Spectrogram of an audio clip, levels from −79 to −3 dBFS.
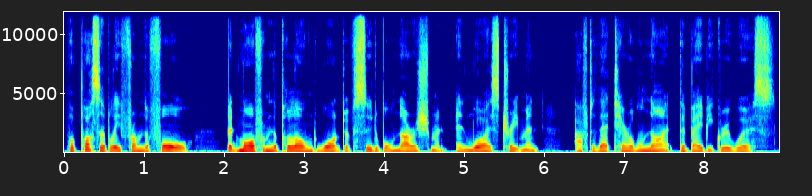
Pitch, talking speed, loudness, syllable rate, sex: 160 Hz, 170 wpm, -19 LUFS, 5.0 syllables/s, female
